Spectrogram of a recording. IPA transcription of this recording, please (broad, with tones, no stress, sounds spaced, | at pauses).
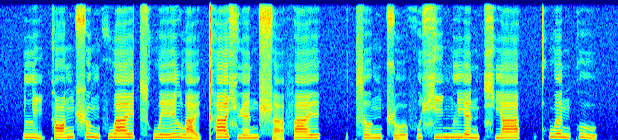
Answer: l ḭ˨˩ k ɑ˧˥ ŋ ʂ ʊ˥˩ ŋ f w a˥ ɪ̯ t͡sʰ w e˧˥ ɪ̯ l w a̰˨˩ ɪ̯ kʰ ä˥ ɕ ɥ ɛ˧˥ n ʂ ä̰˨˩ f a˥ ɪ̯ | t͡s ɤ˧˥ ŋ ʈ͡ʂ o̰˨˩ ʊ̯ f u˦ ɕ i˥ ŋ l j ɛ˥˩ n t͡ɕʰ j ä˥ | kʰ w ə˥˧ n k u˥˩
